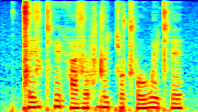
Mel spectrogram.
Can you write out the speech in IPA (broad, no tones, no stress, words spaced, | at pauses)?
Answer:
ǀezcʰĩha zəfdəi̯co t͡sʼou̯wẽcʰe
